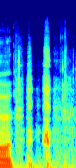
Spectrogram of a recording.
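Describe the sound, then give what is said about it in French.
A man imitates a dog panting, as he imagines a dog turning into a man would sound: a short voiced sound, then four quick breathy huffs in a steady rhythm, fairly quiet. “Les chiens, ils sont pas toujours en train”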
